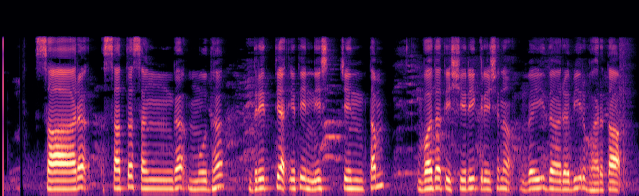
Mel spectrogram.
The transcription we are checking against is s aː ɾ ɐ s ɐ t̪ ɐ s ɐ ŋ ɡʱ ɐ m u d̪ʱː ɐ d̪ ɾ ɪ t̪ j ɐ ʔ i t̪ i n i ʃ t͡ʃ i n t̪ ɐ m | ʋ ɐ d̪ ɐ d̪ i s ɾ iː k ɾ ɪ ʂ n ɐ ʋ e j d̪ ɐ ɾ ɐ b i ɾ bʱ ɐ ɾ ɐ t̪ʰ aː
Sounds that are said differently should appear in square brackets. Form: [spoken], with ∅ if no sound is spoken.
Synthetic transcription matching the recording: s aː ɾ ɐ s ɐ t̪ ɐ s ɐ ŋ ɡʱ ɐ m u [d̪ʱ] ɐ d̪ ɾ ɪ t̪ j ɐ ʔ i t̪ i n i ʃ t͡ʃ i n t̪ ɐ m | ʋ ɐ d̪ ɐ [t̪] i [ʃ] ɾ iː k ɾ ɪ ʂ n ɐ ʋ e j d̪ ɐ ɾ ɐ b [iː] ɾ bʱ ɐ ɾ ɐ [t̪] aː

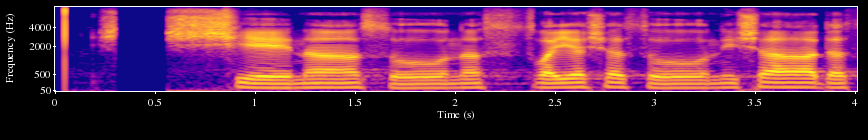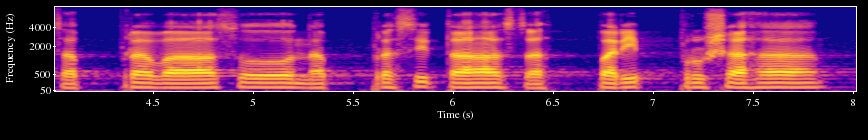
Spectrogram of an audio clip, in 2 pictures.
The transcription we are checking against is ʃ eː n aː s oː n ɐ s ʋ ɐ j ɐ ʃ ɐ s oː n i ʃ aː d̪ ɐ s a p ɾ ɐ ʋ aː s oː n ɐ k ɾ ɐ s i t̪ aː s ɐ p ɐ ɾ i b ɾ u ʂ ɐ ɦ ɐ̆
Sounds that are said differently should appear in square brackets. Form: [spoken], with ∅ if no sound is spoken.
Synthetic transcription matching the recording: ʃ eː n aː s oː n ɐ s ʋ ɐ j ɐ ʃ ɐ s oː n i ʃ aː d̪ ɐ s [ɐ] p ɾ ɐ ʋ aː s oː n ɐ [p] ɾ ɐ s i t̪ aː s ɐ p ɐ ɾ i [p] ɾ u ʂ ɐ ɦ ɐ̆

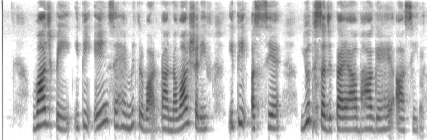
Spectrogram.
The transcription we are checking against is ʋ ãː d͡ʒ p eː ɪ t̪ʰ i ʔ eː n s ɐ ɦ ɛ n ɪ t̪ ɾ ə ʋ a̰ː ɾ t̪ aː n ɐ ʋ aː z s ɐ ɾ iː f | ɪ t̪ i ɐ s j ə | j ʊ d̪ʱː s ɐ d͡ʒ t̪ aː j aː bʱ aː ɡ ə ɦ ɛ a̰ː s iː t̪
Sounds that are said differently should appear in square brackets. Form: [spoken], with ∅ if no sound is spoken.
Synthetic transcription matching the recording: ʋ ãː d͡ʒ p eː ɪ [t̪] i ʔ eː n s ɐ ɦ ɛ [m] ɪ t̪ ɾ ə ʋ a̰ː ɾ t̪ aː n ɐ ʋ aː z [ʃ] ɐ ɾ iː f | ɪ t̪ i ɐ s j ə | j ʊ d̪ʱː s ɐ d͡ʒ t̪ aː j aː bʱ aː ɡ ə ɦ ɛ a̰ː s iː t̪

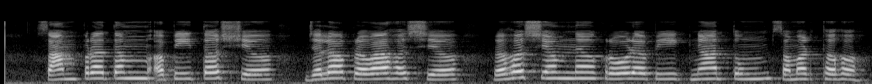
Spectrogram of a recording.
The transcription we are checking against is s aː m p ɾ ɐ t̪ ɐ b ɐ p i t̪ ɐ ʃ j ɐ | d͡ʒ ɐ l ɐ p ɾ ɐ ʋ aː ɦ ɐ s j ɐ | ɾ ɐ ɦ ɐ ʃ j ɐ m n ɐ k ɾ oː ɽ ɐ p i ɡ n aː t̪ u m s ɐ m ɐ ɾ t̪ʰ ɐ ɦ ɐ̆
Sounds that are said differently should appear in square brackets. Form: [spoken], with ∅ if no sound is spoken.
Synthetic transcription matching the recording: s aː m p ɾ ɐ t̪ ɐ [m] ɐ p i t̪ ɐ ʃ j ɐ | d͡ʒ ɐ l ɐ p ɾ ɐ ʋ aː ɦ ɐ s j ɐ | ɾ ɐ ɦ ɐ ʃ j ɐ m n ɐ k ɾ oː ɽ ɐ p i ɡ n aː t̪ u m s ɐ m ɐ ɾ t̪ʰ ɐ ɦ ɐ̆

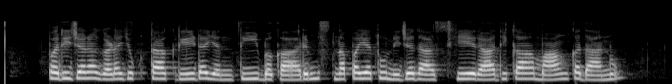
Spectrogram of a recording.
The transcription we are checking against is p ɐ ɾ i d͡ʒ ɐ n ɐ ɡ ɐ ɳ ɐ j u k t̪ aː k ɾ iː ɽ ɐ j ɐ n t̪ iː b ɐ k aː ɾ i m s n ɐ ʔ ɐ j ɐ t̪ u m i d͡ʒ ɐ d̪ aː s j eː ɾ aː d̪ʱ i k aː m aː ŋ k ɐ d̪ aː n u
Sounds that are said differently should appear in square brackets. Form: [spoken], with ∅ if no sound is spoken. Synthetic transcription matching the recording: p ɐ ɾ i d͡ʒ ɐ n ɐ ɡ ɐ ɳ ɐ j u k t̪ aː k ɾ iː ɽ ɐ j ɐ n t̪ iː b ɐ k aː ɾ i m s n ɐ [p] ɐ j ɐ t̪ u [n] i d͡ʒ ɐ d̪ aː s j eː ɾ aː d̪ʱ i k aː m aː ŋ k ɐ d̪ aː n u

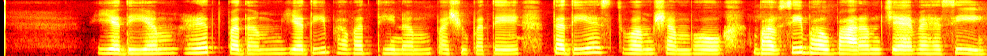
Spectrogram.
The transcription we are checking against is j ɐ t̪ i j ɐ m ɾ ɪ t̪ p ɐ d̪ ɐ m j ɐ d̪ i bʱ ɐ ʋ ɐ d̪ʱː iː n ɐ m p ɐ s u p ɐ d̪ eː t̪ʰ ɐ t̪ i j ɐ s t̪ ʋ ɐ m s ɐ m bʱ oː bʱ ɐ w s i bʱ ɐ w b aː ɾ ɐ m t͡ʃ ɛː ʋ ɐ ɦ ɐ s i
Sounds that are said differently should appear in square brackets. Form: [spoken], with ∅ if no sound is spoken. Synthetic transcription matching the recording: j ɐ [d̪] i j ɐ m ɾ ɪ t̪ p ɐ d̪ ɐ m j ɐ d̪ i bʱ ɐ ʋ ɐ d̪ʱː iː n ɐ m p ɐ [ʃ] u p ɐ [t̪] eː [t̪] ɐ [d̪] i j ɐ s t̪ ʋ ɐ m [ʃ] ɐ m bʱ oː bʱ ɐ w s i bʱ ɐ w b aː ɾ ɐ m t͡ʃ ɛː ʋ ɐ ɦ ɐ s i

